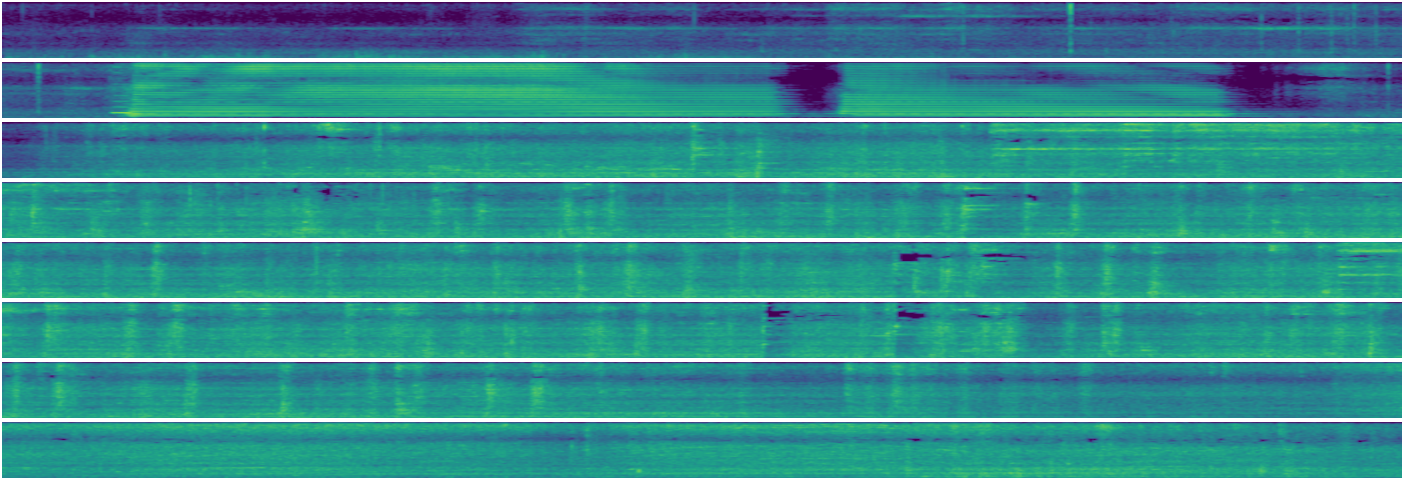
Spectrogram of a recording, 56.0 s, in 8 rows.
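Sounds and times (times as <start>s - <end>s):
train rumbling on rails: 0.0s - 56.0s
high-pitched wheel squeal: 0.6s - 2.0s, 2.6s - 7.8s, 18.9s - 21.4s
clicks over rail joints: 21.0s - 45.1s.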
